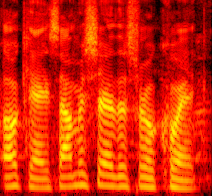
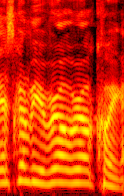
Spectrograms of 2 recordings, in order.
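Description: First: Said in the usual way. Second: "real, real quick" with "real" repeated higher and stressed. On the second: Shown as a demonstration. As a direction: lean on "real" both times, higher and insistent. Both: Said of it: "Real, no, you can stand".

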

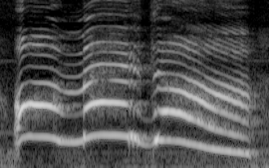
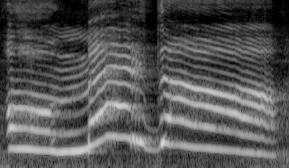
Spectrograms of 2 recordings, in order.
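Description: First: Higher, loud, stretched wail; high stretched cry of disbelief; shocked cry. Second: Very slow, louder, drawn-out wail; drawn-out cry of amazement; shocked cry. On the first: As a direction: push it higher the second time. Repeats the cry. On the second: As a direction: let it out long and stunned. Shocked by the pull. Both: Real, not acted.

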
